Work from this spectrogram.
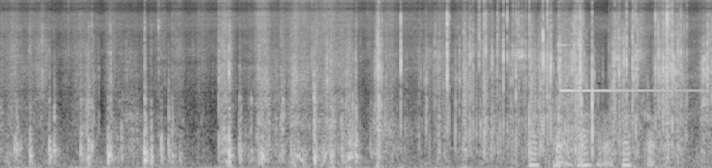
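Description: Plastic zip bag of soft fishing lures crinkling and rustling in the hands, close and continuous with sharp crackly bursts, during a freshwater fishing outing.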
